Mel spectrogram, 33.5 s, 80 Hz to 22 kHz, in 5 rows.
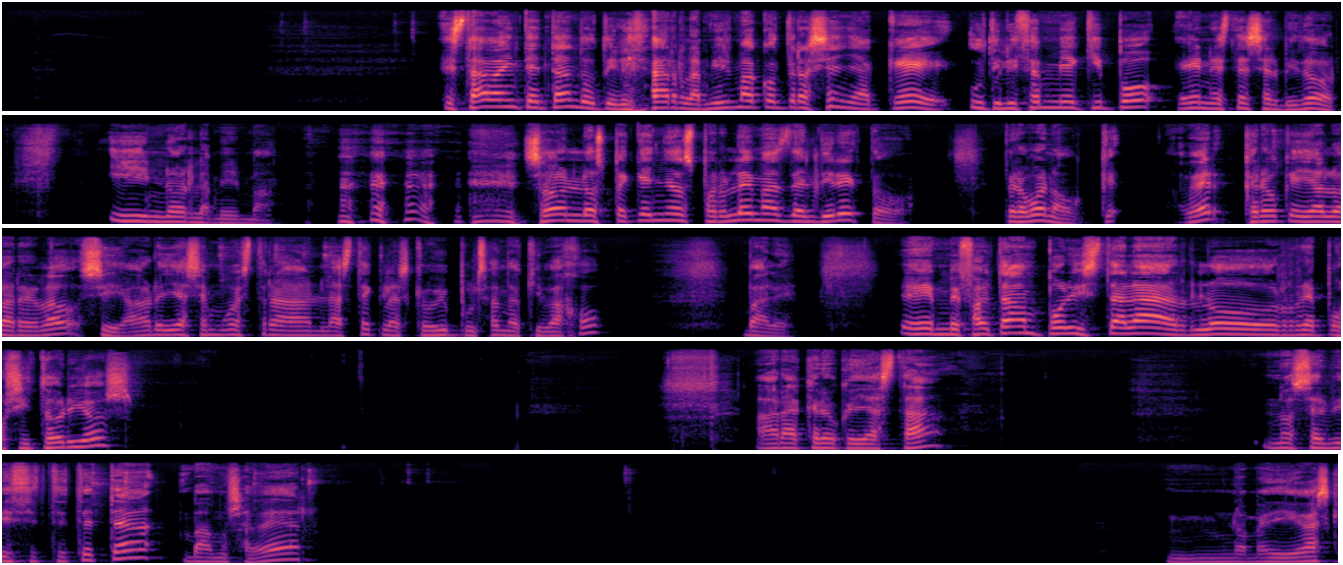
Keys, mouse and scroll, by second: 13.1 d, 14.5-15.0 typing, 27.4 ctrl+p, 28.3 super+l, 28.9 ctrl+p, 29.8 ctrl+p, 30.6 Return.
